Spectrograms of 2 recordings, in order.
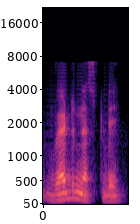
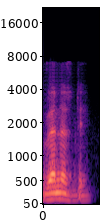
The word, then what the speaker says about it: Wednesday: इसमें फर्स्ट जो डी होता है वो साइलेंट होता है। यह डी साइलेंट होता है। इसमें हम बोलते हैं वेडनेसडे। इट्स वेडनेसडे।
